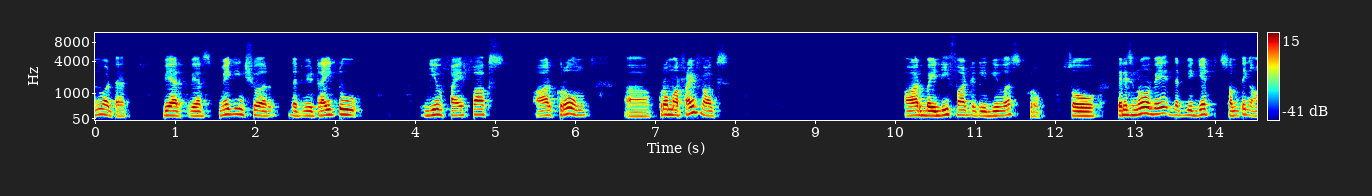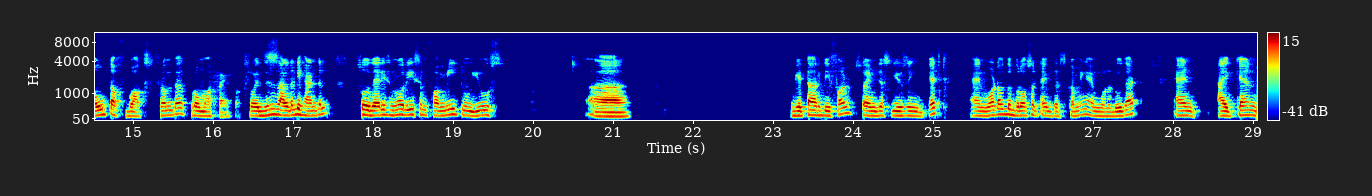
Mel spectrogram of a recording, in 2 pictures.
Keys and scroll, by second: 25.1 Return.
